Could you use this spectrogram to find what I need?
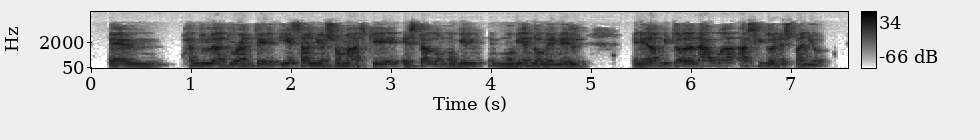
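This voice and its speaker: A man with an Arabic accent speaks at a moderate pace in a fairly high voice with ordinary pitch variation. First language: Arabic (speaking Spanish). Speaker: Islamic preacher. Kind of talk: interview conversation.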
